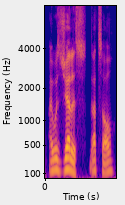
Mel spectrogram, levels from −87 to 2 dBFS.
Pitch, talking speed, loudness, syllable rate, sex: 130 Hz, 210 wpm, -19 LUFS, 5.0 syllables/s, male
